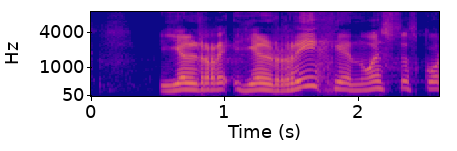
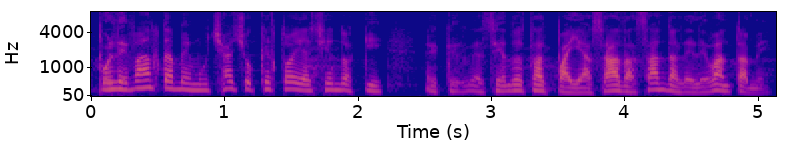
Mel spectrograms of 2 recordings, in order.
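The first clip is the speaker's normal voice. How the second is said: scolding mother, softer; 3 semitones lower, 12 dB quieter than usual. Retold or imitated.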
